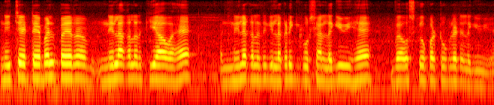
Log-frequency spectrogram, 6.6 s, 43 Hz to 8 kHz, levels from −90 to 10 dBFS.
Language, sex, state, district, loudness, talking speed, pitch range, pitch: Hindi, male, Uttar Pradesh, Jalaun, -17 LUFS, 220 wpm, 145-160 Hz, 155 Hz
